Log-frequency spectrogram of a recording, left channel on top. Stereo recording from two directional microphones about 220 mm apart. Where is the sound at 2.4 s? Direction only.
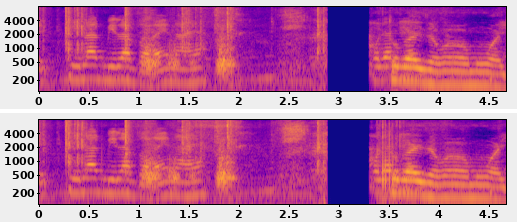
30° right (ahead or behind).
